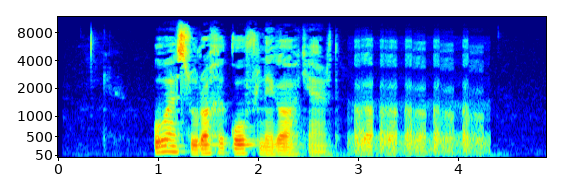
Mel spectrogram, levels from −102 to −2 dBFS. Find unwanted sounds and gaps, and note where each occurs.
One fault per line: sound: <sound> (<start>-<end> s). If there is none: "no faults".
sound: laugh (3.0-4.3 s)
